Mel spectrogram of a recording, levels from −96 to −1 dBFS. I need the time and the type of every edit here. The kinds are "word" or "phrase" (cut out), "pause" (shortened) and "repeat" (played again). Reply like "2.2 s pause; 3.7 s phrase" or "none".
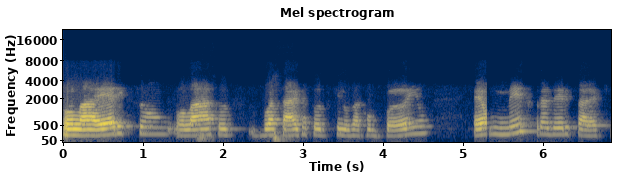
5.3 s word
